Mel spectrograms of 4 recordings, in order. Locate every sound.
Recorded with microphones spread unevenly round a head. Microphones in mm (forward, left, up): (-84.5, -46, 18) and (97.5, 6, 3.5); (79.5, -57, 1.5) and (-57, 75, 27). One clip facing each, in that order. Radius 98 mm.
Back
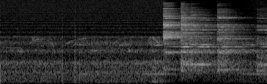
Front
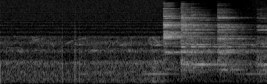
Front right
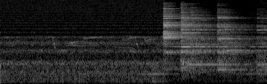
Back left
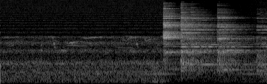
1.6 s a clink: 135° left, 5 m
